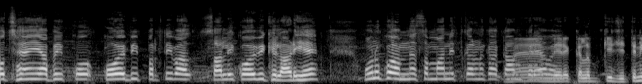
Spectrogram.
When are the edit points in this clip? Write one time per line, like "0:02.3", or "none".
0:05.5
